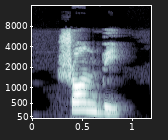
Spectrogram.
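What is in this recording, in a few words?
"шонді", Komi, female; kpv audio dict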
